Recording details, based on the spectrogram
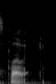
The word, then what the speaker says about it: cloaca: That's cloaca. – First I said a small Australian animal, and then I mispronounced it, and then got it.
